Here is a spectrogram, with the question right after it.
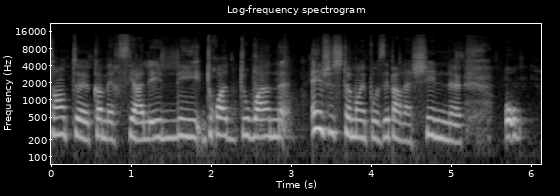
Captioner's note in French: voix de l'interprète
